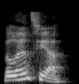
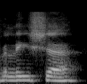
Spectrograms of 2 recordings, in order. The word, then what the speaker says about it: Valecia: Uh, Valencia. Uh, just um, so you know, it's pronounced Valicia.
